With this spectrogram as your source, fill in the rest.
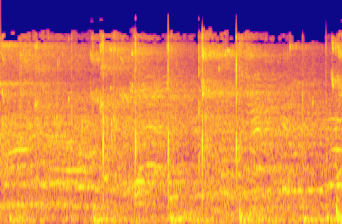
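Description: A basketball bounces on a hard court floor in a large echoing gym.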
